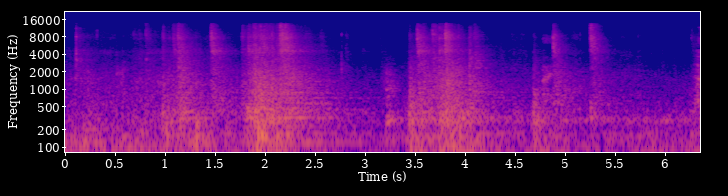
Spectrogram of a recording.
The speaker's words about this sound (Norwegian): Og nå lukket vi døren til den gamle avdelingen, går gjennom en bro og kommer inn i Bergen statsarkivs moderne avdeling.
